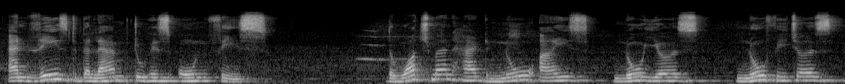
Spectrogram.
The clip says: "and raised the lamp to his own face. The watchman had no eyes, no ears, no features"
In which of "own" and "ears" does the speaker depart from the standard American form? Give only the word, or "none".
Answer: none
